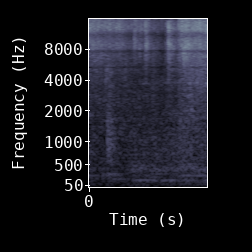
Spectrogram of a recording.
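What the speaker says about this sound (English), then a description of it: "Now water's coming on, not down out of that faucet right here, but out of the shower head" Water runs from a Kohler shower head after the knob is twisted, producing a steady hiss of spray that is moderately quiet and has no talking over it.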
